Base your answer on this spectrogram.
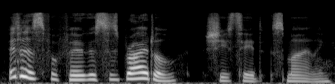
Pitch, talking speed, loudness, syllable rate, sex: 200 Hz, 145 wpm, -18 LUFS, 3.8 syllables/s, female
